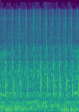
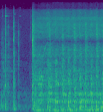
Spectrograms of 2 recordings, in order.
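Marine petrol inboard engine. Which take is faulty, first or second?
first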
